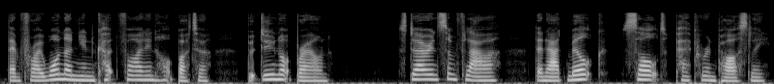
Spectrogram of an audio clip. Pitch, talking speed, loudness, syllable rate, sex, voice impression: 195 Hz, 185 wpm, -19 LUFS, 4.8 syllables/s, female, very feminine, young, thin, tensed, slightly powerful, bright, soft, clear, fluent, cute, intellectual, very refreshing, sincere, calm, friendly, reassuring, unique, elegant, slightly wild, sweet, lively, kind, slightly intense, slightly sharp, slightly modest, light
